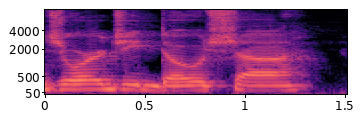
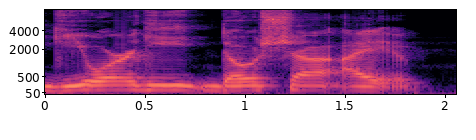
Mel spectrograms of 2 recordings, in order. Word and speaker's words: György Dózsa: Well, it's spelled G-Y-O-R-G-Y. The O has the two dots on the top, which means the pronunciation is different. But I don't really know. I'm saying Georgi Dosha. It could be Georgi Dosha. Pardon my pronunciation.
